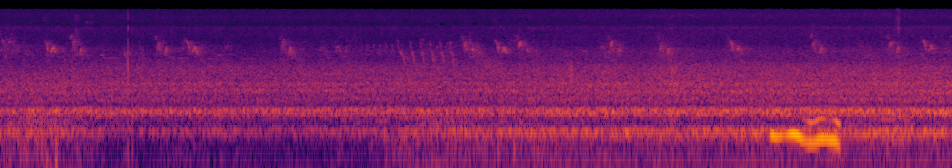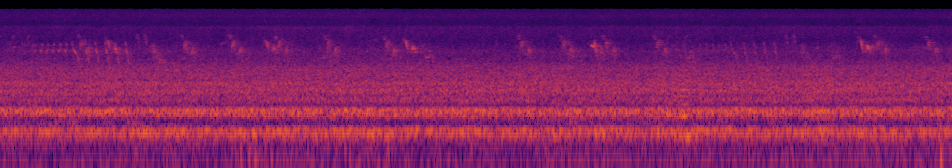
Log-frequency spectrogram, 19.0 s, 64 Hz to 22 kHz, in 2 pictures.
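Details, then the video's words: Swarming honey bees recorded on 27 May 2016 in Lithuania: a steady, dense, low humming drone throughout, with faint higher buzzy ticks above it and a brief louder burst near the middle. "Bičių spiečius 2016-05-27"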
